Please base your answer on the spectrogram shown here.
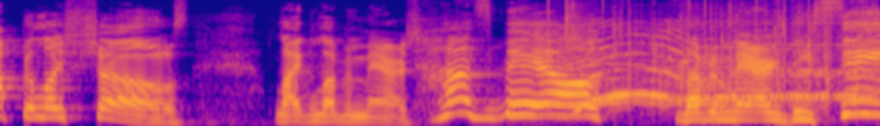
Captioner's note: audience applauding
